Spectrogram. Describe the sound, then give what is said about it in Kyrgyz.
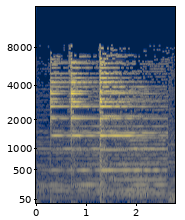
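A memorial bell is rung in honour of climbers who died in the Kyrgyz mountains. Several loud, metallic strikes sound alone, each ringing on with a long, shimmering decay that overlaps the next. “ушу кыргыз тоолорунан, чокуларынан түшө албай калгандардын урматына коңгуроо кагып коюлушат.”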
